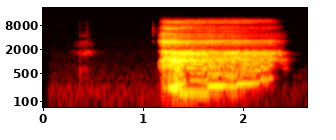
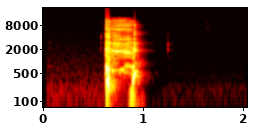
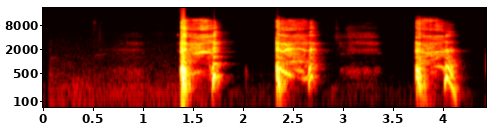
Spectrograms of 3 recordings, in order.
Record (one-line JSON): {"exhalation_length": "2.6 s", "exhalation_amplitude": 21252, "exhalation_signal_mean_std_ratio": 0.56, "cough_length": "2.0 s", "cough_amplitude": 32768, "cough_signal_mean_std_ratio": 0.29, "three_cough_length": "4.4 s", "three_cough_amplitude": 32768, "three_cough_signal_mean_std_ratio": 0.27, "survey_phase": "beta (2021-08-13 to 2022-03-07)", "age": "45-64", "gender": "Female", "wearing_mask": "No", "symptom_none": true, "smoker_status": "Never smoked", "respiratory_condition_asthma": false, "respiratory_condition_other": false, "recruitment_source": "REACT", "submission_delay": "18 days", "covid_test_result": "Negative", "covid_test_method": "RT-qPCR", "influenza_a_test_result": "Negative", "influenza_b_test_result": "Negative"}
